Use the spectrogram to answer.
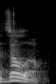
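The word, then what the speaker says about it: Xolo: I thought it was Zolo. – Zolo would start with a... I think X is a sh sound.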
